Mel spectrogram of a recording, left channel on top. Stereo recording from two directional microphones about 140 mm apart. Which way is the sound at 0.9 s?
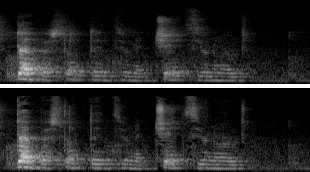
65° right (ahead or behind).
